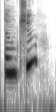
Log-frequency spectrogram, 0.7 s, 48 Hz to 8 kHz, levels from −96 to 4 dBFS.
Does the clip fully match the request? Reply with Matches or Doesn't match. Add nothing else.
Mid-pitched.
Doesn't match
